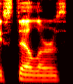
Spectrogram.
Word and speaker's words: Steelers: people pronounce the word Steelers. And sometimes it slips out of my mouth too. I say Stillers as well. For people who don't know, it's saying Steelers, but putting an I in there instead.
